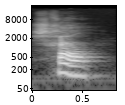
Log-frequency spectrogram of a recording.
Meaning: inflection of schuilen: 1. first-person singular present indicative 2. second-person singular present indicative 3. imperative
- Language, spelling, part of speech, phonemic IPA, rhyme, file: Dutch, schuil, verb, /sxœy̯l/, -œy̯l, Nl-schuil.ogg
